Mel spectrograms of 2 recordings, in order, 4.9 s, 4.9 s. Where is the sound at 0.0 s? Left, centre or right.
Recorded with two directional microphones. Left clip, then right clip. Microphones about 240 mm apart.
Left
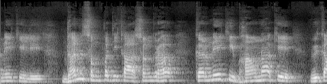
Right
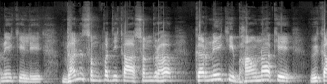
Right.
